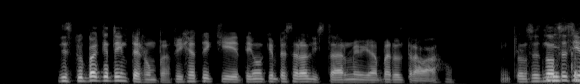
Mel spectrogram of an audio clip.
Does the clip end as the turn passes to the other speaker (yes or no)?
no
